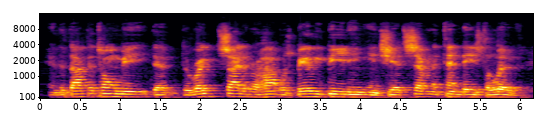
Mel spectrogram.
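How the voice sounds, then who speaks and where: A medium-pitched man with an American accent at a moderate pace, with audible room echo and noticeable background noise. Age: 60s. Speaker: stand-up comedian. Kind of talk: stand-up. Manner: animated.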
